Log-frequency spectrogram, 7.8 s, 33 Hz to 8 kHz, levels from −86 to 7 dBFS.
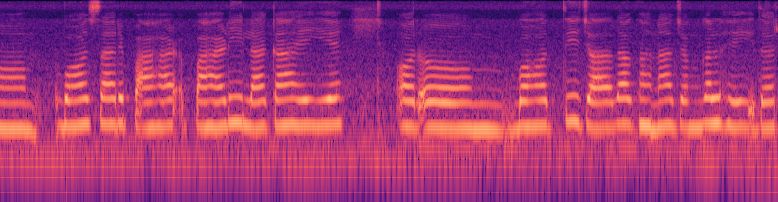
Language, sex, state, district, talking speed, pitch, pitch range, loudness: Hindi, female, Odisha, Malkangiri, 145 wpm, 260 Hz, 250-270 Hz, -15 LUFS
